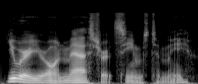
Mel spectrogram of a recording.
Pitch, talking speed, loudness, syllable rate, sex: 90 Hz, 270 wpm, -19 LUFS, 6.0 syllables/s, male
